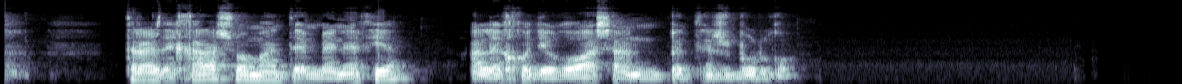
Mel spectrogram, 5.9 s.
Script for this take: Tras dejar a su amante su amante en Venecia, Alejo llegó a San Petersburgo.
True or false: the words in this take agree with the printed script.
false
